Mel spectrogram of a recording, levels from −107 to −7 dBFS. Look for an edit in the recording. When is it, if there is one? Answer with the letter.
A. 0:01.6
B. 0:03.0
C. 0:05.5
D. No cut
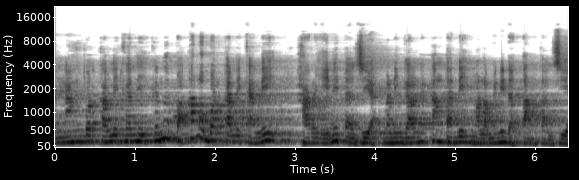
D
